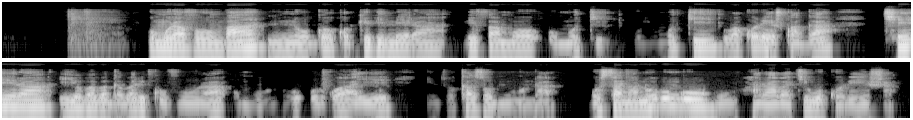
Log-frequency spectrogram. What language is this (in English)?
Kinyarwanda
